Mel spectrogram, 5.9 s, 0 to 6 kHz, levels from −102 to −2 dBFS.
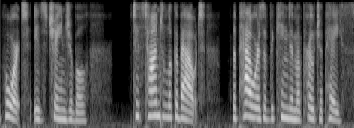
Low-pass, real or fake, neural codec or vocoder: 5.4 kHz; fake; vocoder, 22.05 kHz, 80 mel bands, WaveNeXt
